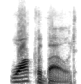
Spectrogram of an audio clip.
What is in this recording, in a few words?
"walkabout", American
